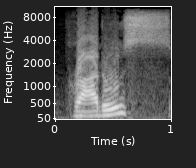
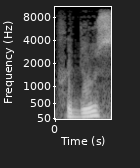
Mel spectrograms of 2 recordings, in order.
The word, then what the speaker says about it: produce: Produce, notice this pronunciation, not produce is the verb, but the noun produce, referring to fruits and vegetables at the grocery.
